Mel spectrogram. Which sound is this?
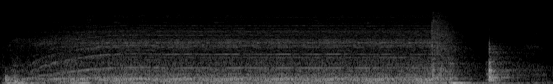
Sound effects > Other mechanisms, engines, machines
Hydraulics Moving (shorter)
machine, machinery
